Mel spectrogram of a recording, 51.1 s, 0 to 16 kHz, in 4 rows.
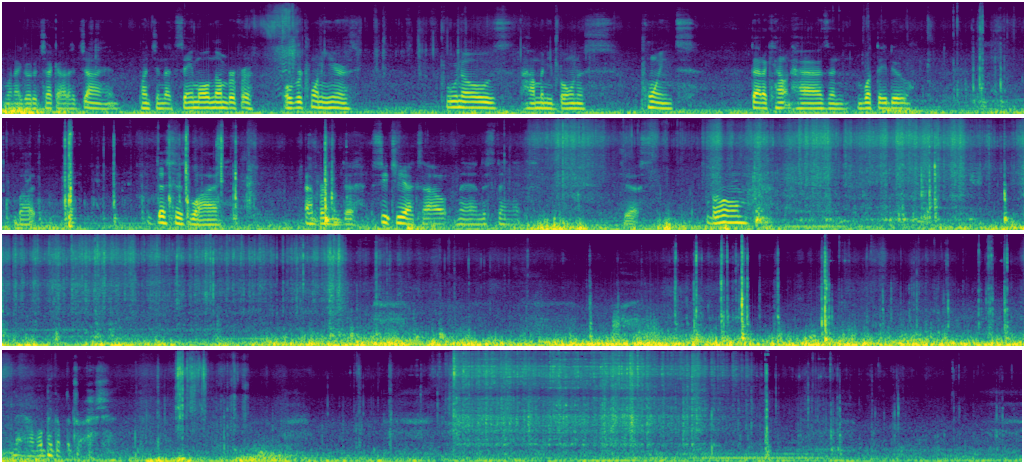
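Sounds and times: steady low rumble: 0:00.0 - 0:03.2, 0:03.8 - 0:51.0
plastic bag crinkling: 0:19.5 - 0:30.0, 0:43.8 - 0:48.7.

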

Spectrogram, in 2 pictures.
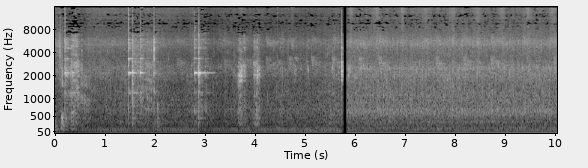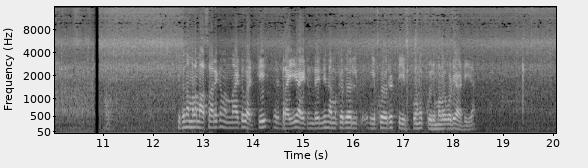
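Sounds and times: metal spatula scraping a pot: 0:00.0 - 0:00.8, 0:01.4 - 0:02.2, 0:02.8 - 0:04.4.

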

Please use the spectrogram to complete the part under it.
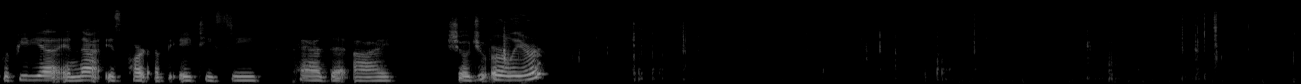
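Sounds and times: paper pages rustling: 0:05.7 - 0:10.0, 0:10.8 - 0:13.0.

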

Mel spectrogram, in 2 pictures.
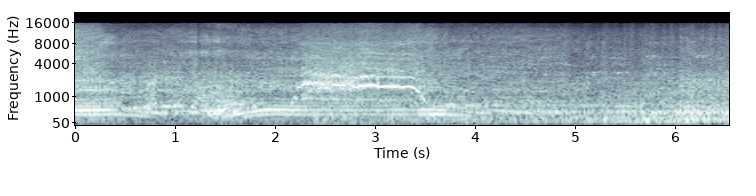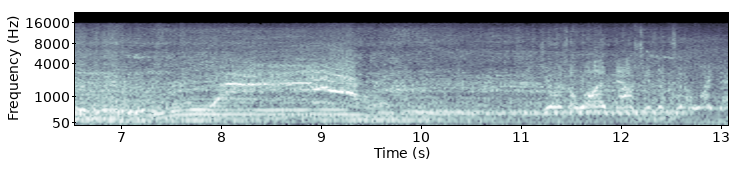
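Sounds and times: electric chainsaw motor whine: 0:00.0 - 0:13.0.

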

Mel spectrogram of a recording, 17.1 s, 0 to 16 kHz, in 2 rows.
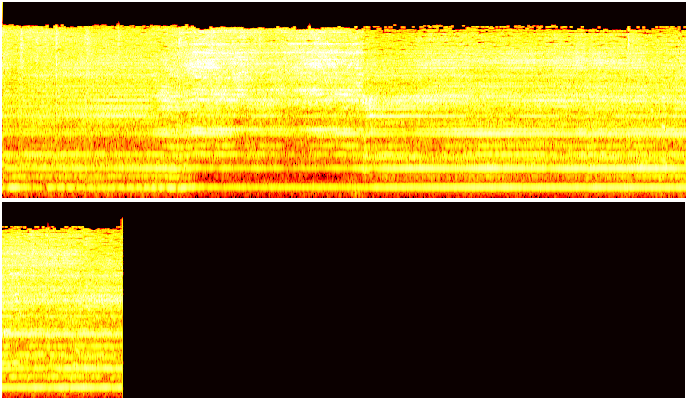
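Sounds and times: concrete pump machine humming: 0:00.0 - 0:10.1.

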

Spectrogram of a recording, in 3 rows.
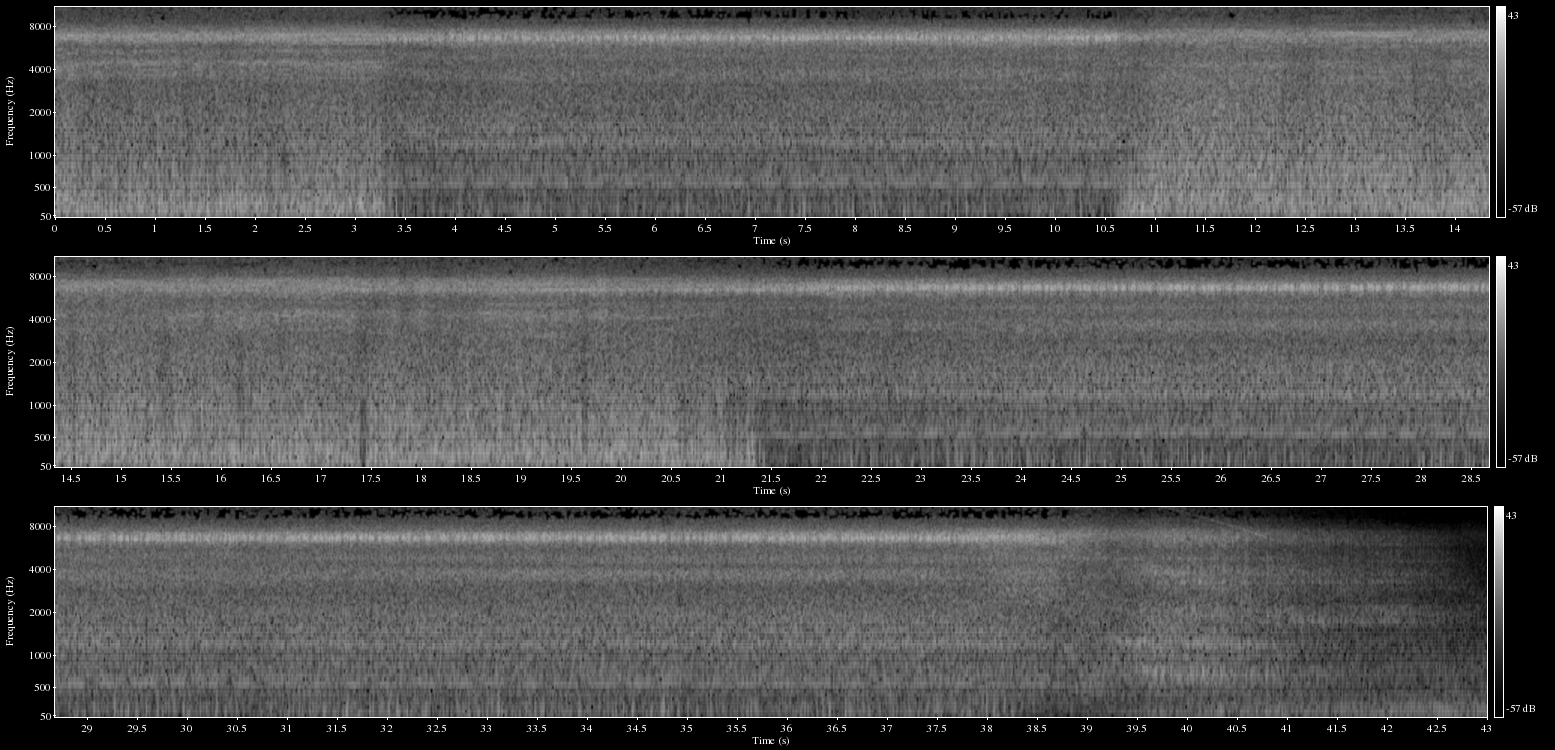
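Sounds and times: angle grinder whining: 0:00.0 - 0:43.0
electrode grinding against disc: 0:31.0 - 0:42.6.

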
